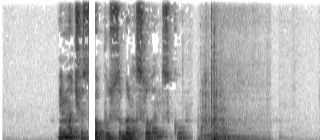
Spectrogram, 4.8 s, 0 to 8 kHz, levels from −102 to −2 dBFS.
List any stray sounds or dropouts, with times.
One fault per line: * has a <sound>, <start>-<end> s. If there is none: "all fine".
* has a dropout, 1.3-1.4 s
* has a thud, 3.0-4.1 s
